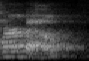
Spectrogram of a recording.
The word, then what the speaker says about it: Vrbo: She is product marketer at Verbo.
